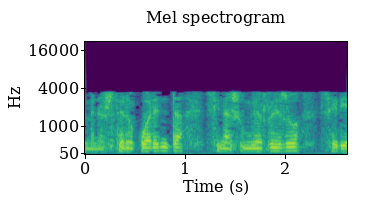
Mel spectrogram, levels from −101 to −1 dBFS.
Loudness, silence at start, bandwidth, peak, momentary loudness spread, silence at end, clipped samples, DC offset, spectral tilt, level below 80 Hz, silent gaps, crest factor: -20 LUFS; 0 s; 3.6 kHz; -4 dBFS; 6 LU; 0 s; under 0.1%; under 0.1%; -10 dB/octave; -54 dBFS; none; 16 dB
